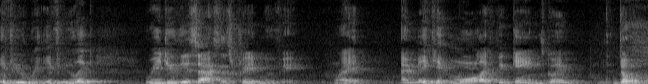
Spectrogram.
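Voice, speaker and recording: A man giving a casual, opinionated spoken review, rambling and emphatic, often correcting himself as he goes. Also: on the high side. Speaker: video game movie reviewer. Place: echoey spot up by a street. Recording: echoey, noisy, near street traffic. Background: traffic and engine noise.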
